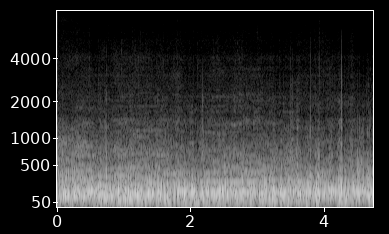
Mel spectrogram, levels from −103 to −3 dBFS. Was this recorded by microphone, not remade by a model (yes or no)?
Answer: no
